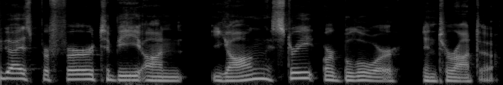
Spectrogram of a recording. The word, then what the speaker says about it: Yonge: them correctly now yeah Yonge Street Yonge Street that's yeah y ou n je or GE yeah just just Yonge Street yeah like like young person yeah what's the significance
